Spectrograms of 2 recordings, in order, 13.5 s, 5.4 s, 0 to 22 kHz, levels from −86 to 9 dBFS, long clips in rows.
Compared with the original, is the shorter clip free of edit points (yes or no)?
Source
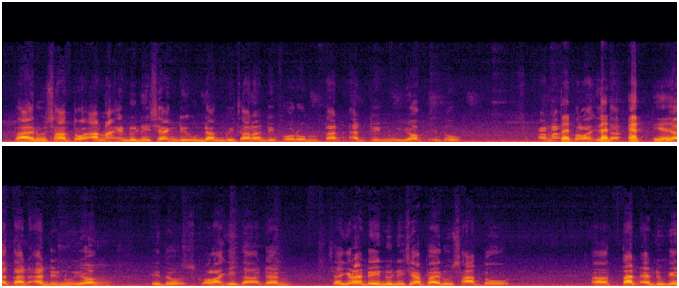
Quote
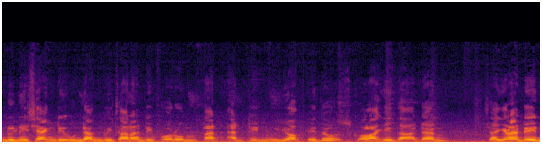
no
